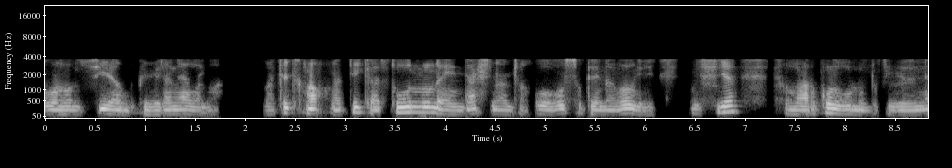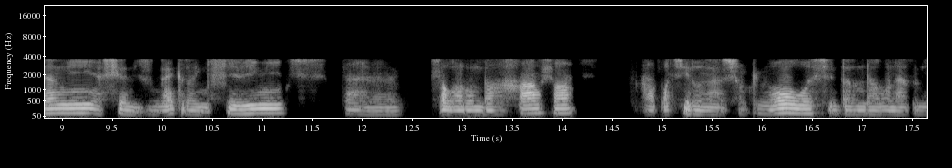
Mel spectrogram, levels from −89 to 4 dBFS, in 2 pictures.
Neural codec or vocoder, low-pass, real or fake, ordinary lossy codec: codec, 44.1 kHz, 2.6 kbps, SNAC; 3.6 kHz; fake; none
